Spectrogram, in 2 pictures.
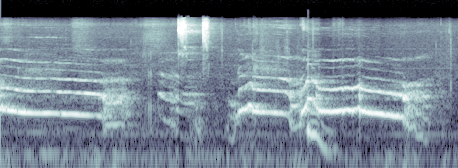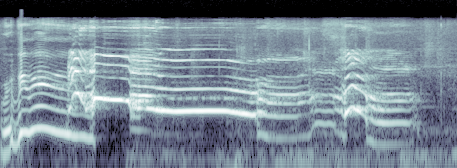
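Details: Howling by a pet schnauzer: a near-continuous run of wavering wails that swoop up and down, with brief dips between phrases and long steady notes in the second half.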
